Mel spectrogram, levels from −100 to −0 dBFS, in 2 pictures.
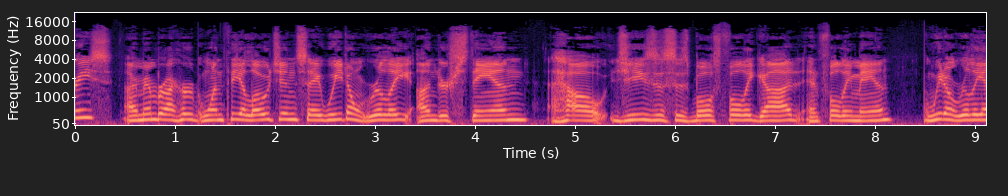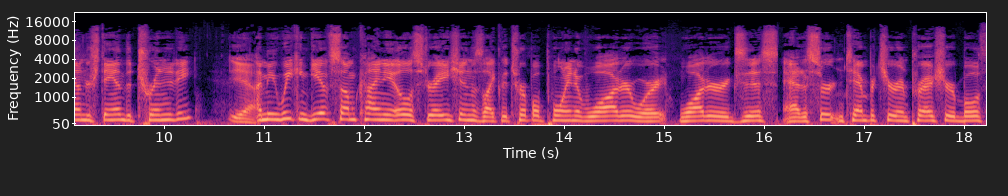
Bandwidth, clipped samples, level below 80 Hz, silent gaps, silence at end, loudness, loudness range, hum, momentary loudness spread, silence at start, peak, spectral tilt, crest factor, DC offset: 14 kHz; under 0.1%; -44 dBFS; none; 0 s; -22 LUFS; 1 LU; none; 4 LU; 0 s; -8 dBFS; -5.5 dB/octave; 14 dB; under 0.1%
